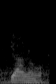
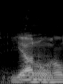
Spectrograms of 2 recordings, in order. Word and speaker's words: Yanu: I thought Yanu with a J, that is in Estonia. Thirst, right? But the advertising agency pointed out that then it would be pronounced Jano, and it's a bit confusing.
